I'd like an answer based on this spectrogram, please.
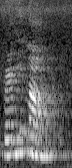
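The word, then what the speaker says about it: féminin: Yang ini feminam. Jadi ada maskulan, ada feminam. Tapi tidak ada maskulan.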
